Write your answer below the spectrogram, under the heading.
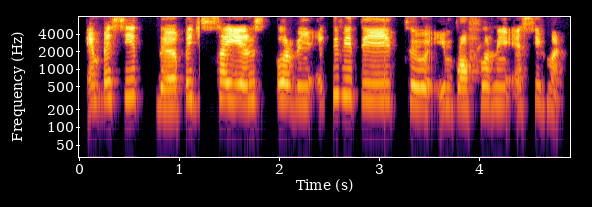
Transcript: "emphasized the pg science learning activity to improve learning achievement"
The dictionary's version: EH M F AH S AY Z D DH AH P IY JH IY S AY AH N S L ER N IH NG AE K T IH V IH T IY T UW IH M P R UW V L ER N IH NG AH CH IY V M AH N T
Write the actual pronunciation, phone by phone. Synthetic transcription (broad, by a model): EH M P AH S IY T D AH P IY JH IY S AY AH N S L ER N IH NG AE K T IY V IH T IY T UW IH M P R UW F L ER N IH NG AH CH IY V M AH N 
